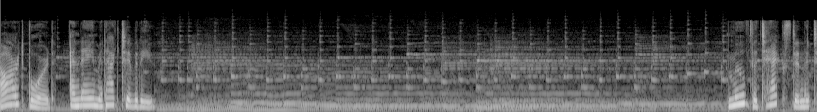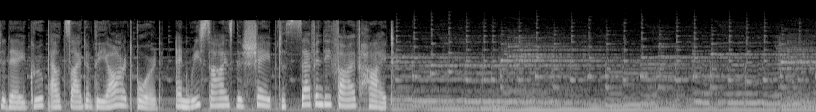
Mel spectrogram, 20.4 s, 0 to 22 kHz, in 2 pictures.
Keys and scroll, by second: 2.9 space, 5.1-6.9 typing, 19.7 typing, 20.3 Return.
